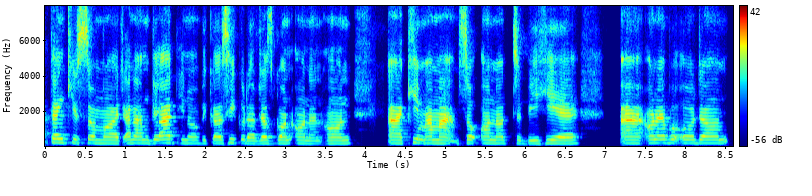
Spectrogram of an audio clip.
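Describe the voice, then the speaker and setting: A woman's voice: fairly low pitch, clean tone. A woman from Cameroon giving an earnest seminar talk, with frequent fillers and restarts. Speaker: guest speaker.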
